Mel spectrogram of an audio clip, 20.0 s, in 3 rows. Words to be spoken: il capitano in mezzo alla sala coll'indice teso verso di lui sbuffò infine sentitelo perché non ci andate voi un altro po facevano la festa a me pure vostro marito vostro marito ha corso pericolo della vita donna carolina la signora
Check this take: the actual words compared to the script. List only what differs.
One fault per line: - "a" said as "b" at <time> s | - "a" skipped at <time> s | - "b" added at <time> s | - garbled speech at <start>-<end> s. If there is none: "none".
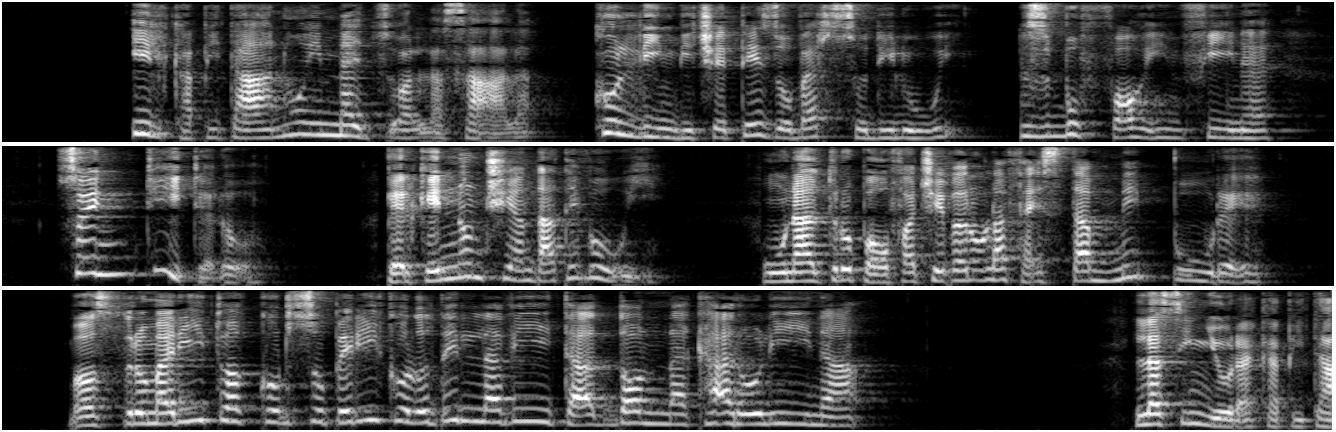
- "vostro marito" skipped at 14.4 s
